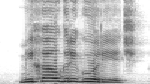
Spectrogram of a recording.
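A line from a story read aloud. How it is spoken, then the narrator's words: Shout. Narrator (Russian): крикнул начальник охраны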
